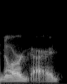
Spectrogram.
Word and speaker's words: Norgard: and as well as when we talk about like ancestral stuff, you asked how to pronounce my name, Norgard. It's definitely Danish and Norse.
